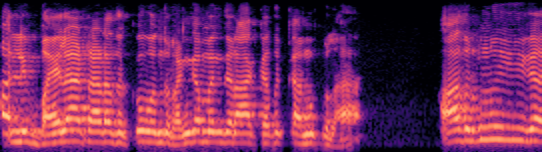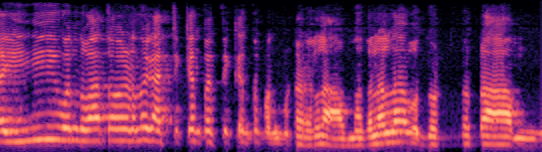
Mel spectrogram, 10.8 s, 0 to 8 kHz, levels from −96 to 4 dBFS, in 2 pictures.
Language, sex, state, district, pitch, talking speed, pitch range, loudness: Kannada, male, Karnataka, Bellary, 210 Hz, 115 wpm, 180-230 Hz, -16 LUFS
